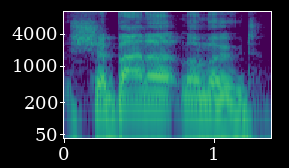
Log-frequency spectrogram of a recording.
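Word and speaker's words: Shabana Mahmood: Uh Shabbana Mammud. Shabana Mammud.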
